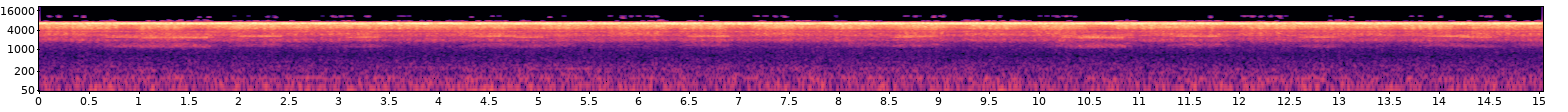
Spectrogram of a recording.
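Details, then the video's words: Summer-night cicadas in Georgia, USA, males singing to attract females at dusk: unbroken high-pitched hissing drone, with rhythmic lower pulses recurring at short intervals across the whole stretch. "Cicadas at Dusk, Summer Night"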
